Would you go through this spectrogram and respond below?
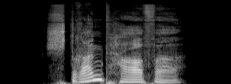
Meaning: beachgrass (Ammophila)
- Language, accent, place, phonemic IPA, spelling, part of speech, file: German, Germany, Berlin, /ˈʃtranthaːfɐ/, Strandhafer, noun, De-Strandhafer.ogg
